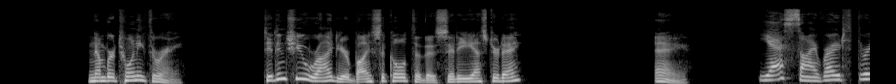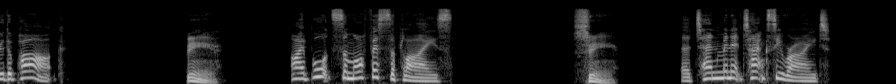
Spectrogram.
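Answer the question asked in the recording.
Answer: A: Yes, I rode through the park.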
